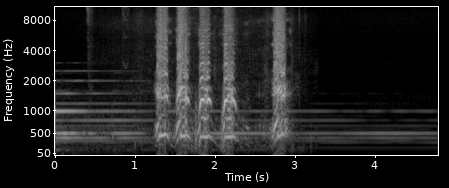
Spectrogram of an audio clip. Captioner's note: dog barking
